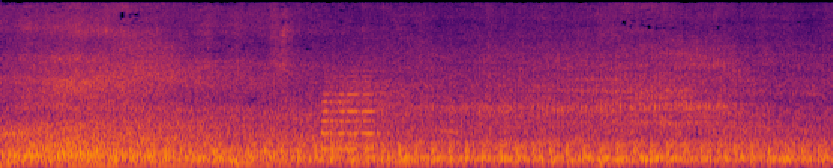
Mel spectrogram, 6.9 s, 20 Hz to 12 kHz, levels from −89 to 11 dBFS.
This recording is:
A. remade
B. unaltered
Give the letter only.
B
